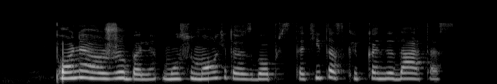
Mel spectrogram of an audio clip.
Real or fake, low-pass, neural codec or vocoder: real; 7.2 kHz; none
